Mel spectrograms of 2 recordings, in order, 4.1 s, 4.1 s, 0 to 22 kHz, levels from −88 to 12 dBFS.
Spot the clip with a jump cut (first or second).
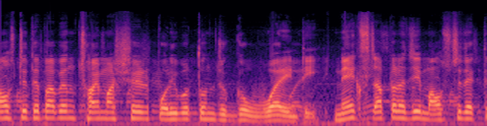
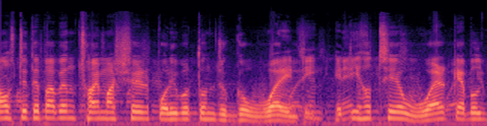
second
